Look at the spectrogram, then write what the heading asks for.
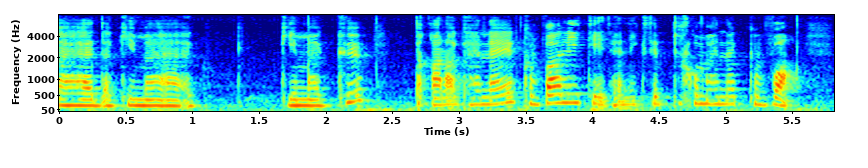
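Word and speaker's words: Qualität: دوكا نعطيكم باغ اكزامبل هنا هاد ليكزامبل كفاليتيت سي لا كاليتي كفاليتيت سي لا كاليتي داكو. هنا كيفاش قراينا كيفاش نطقناها كفا نطقناها كفا نديرو اونتر غيومي نطقناها كفا تنطق كفاليتيت داكوغ.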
